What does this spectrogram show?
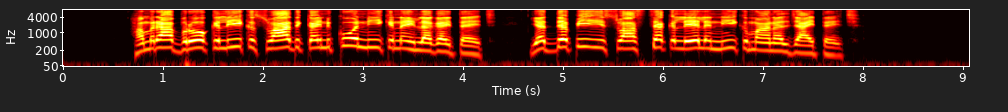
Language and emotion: Maithili, disgusted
